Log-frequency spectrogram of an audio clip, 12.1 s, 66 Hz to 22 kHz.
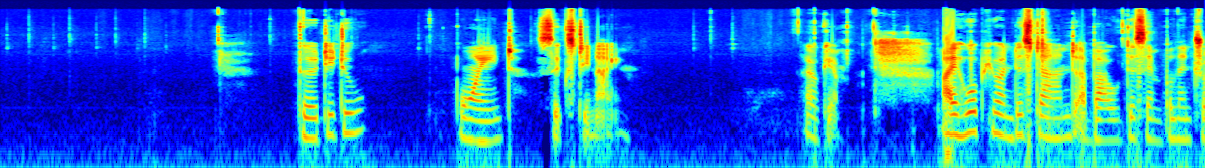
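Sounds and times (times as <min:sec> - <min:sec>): person speaking: 0:03.0 - 0:03.7, 0:04.5 - 0:06.3, 0:08.0 - 0:12.0.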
